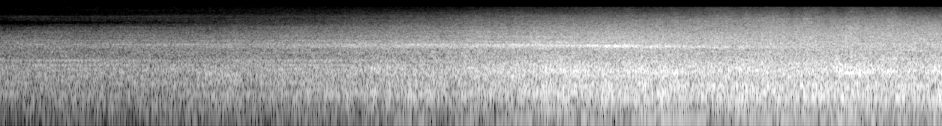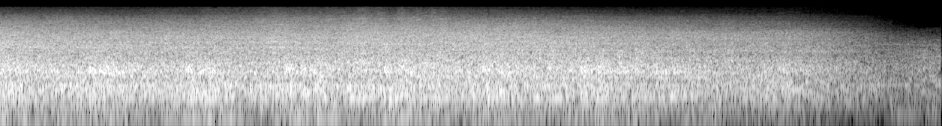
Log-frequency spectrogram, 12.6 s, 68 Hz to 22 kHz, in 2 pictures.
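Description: Odakyu 50000 series Romancecar VSE electric train passing at speed. The rumble of wheels on rails builds over a few seconds and holds loud, with a brief high whine as it arrives, then cuts off suddenly near the end.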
